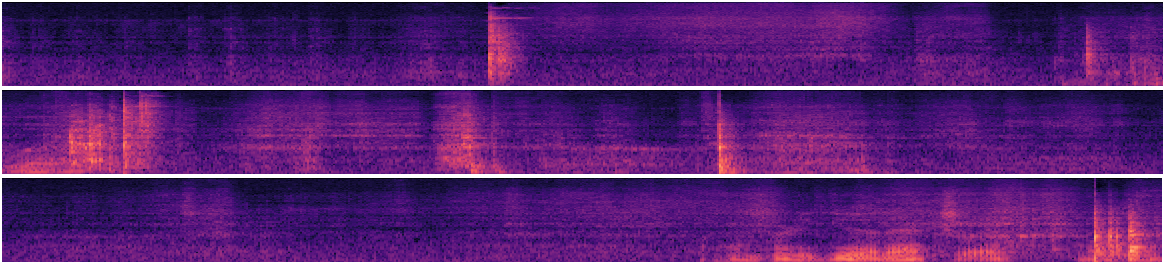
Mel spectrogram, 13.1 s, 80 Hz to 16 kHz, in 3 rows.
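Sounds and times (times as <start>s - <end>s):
hand scraping on wood: 7.2s - 13.0s.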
